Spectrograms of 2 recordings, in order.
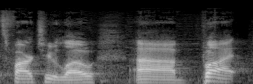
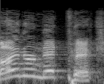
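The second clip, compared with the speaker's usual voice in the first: enraged, furious voice, very high-pitched. Reading a comment about the Texans aloud in a furious voice. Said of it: "I'll try to say this in a furious voice".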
